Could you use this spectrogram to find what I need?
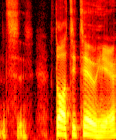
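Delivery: loud, very bad put-on British accent. In a video, the host tries saying a number in a bad British accent. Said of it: "That's my that's my British accent".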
